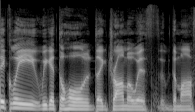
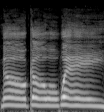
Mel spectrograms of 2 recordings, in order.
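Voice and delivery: mock yelling, higher; 14 semitones higher than usual. Retelling a movie scene where a character yells at herself: imitating someone yelling. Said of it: "yelling at herself".

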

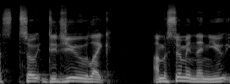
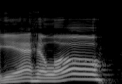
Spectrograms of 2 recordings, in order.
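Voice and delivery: put-on Midwestern accent, pitched up; 7 semitones higher than usual. Retelling how someone greets when coming home: imitating a midwest accent. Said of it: "a kind of a Midwest accent thing".

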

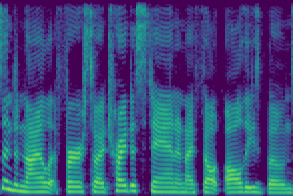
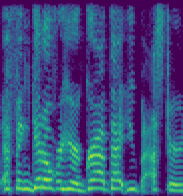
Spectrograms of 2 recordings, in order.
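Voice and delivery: screamed, pitched-up, cursing; 8 semitones higher than usual. Retelling how a climber screamed at his companion: imitating someone screaming. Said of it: "he starts screaming at Richard".

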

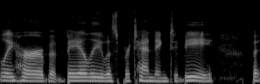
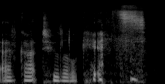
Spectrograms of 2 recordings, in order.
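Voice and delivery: mock-sad, put-on sadness, spoken more quietly; 7 dB quieter than usual. Retelling how a man answered two people disgusted with him, imitating someone speaking sadly. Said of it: "he kind of said sadly".

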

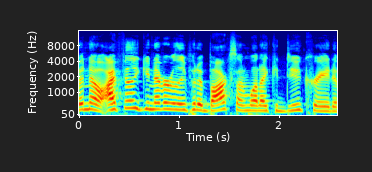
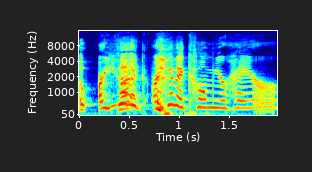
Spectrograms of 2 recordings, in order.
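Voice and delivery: put-on elderly Southern woman voice, much higher pitch; 8 semitones higher, 4 dB louder than usual. Trading church-morning lines with a partner: old Southern mom voice. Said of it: "I love to talk like an old Southern mom".

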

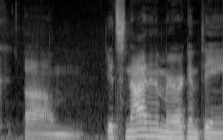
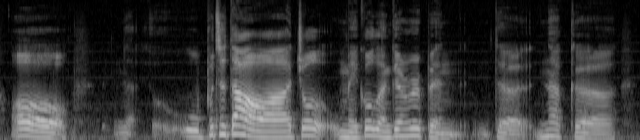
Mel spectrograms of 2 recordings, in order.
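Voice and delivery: put-on Japanese accent, much slower. Retelling what a japanese woman said about americans: japanese accent. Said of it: "she says with a Japanese accent".

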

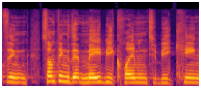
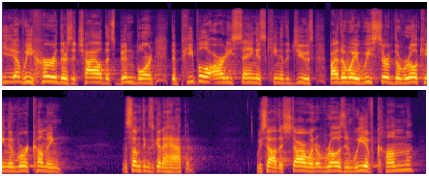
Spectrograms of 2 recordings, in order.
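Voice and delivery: normal talking voice

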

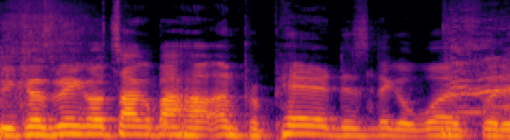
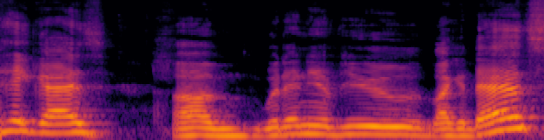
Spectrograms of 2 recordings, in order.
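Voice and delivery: rigid, wooden, stiff, stilted polite voice; 3 dB quieter than usual. Retelling a woman who bent down and asked the group to dance, imitating her stiff manner. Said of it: "she was mad stiff".

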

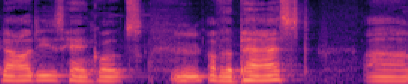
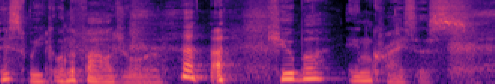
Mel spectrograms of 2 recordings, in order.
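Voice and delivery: soft, swooping public-radio announcer voice; 3 semitones lower, 7 dB quieter than usual. Joking that the podcast is turning political, announcing the episode: NPR announcer voice. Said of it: "that's a great NPR voice".

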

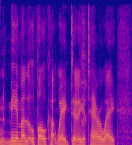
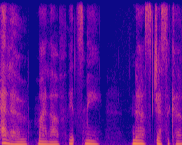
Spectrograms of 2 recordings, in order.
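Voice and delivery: put-on ASMR whisper-soft voice; 5 dB quieter than usual. Retelling an ASMR video her boyfriend watches: imitating ASMR Nurse Jessica. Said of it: "she's like".

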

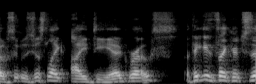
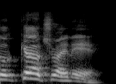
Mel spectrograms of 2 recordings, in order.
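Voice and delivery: put-on inner-city Dublin accent; 4 semitones higher than usual. Acting out what someone would say about the couch: Sheriff Street Dublin accent. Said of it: "You had the Sheriff Street accent perfect".

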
